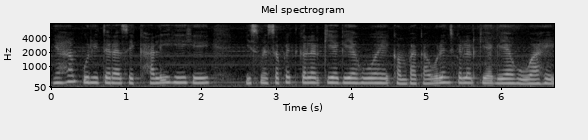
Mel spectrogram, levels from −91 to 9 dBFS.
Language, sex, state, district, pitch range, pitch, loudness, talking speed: Hindi, female, Bihar, Lakhisarai, 215-235 Hz, 225 Hz, -33 LUFS, 195 wpm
